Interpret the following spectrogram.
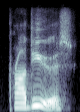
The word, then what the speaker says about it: produce: Producir en inglés como verbo es produce. Produce. The stress goes at the end of the word.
